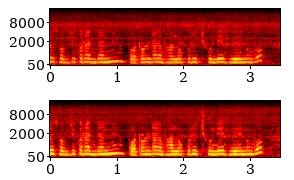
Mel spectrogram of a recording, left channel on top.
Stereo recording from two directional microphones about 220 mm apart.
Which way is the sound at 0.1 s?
35° right (ahead or behind).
